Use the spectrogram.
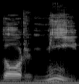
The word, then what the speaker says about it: dormir: The word dormir, it ends in an R. It's a consonant, so we know it's going to be the last syllable. So it's going to be dormir.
